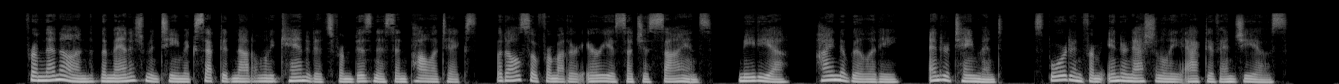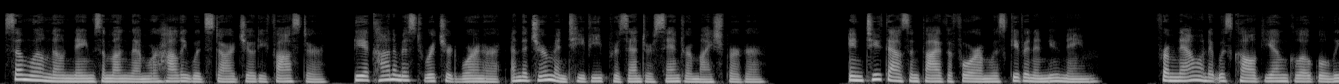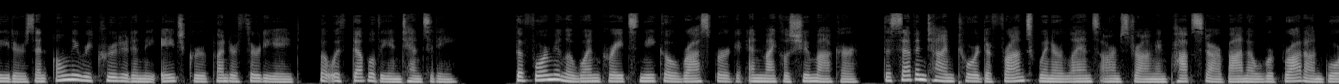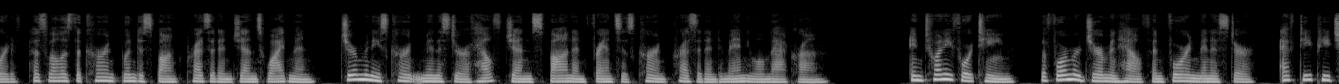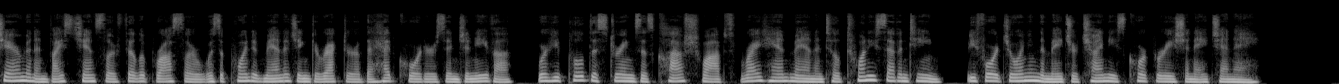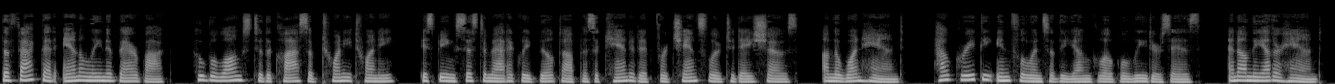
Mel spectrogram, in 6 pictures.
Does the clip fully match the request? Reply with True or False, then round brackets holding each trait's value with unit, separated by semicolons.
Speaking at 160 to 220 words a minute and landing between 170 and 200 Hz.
False (165 wpm; 140 Hz)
